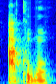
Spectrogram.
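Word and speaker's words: 悪夢: Akumu. I think accented on the first syllable, but we'll check.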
